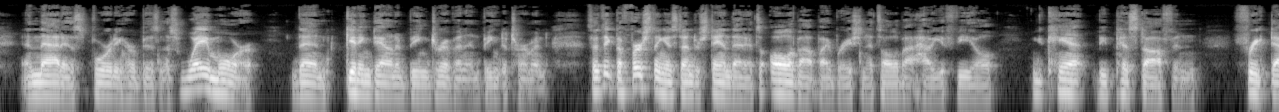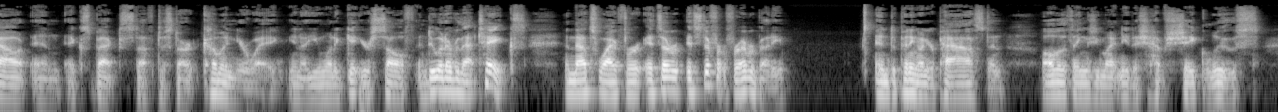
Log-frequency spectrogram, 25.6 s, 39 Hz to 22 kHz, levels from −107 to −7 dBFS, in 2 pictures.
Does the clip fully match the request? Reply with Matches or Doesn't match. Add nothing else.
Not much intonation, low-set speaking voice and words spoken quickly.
Doesn't match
